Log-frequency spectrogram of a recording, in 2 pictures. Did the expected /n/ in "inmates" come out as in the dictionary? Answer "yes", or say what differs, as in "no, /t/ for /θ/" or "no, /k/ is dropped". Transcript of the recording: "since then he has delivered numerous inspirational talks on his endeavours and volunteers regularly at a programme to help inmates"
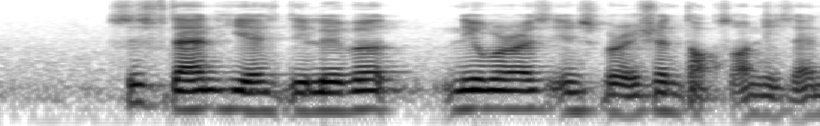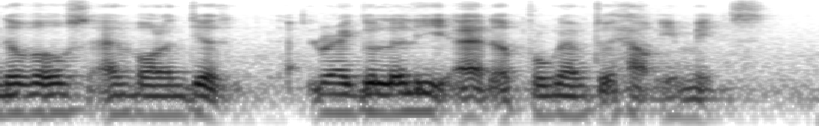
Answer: no, /n/ is dropped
